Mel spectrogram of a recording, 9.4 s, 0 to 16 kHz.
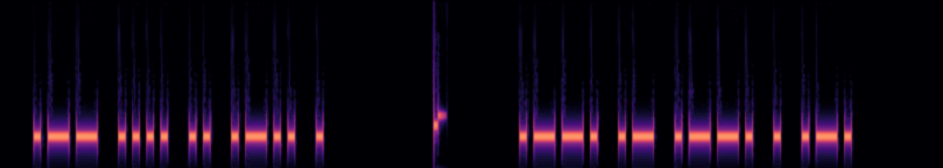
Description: Morse code, heard as a keyed tone, about 17 wpm, 700 Hz. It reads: WHILE PAPER
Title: Sentences from Top 300 Words - New Word Drill - 17wpm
